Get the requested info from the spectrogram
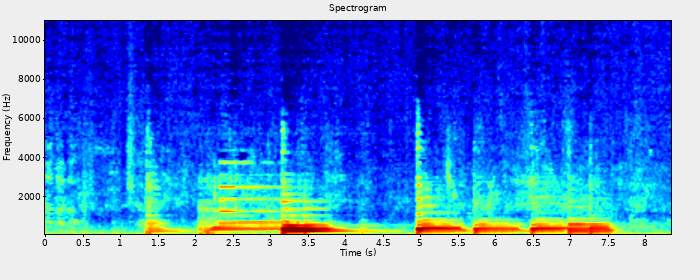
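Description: A few chords strummed on a plucked string instrument. The chords start about a second and a half in. The loudest rings out a little after three seconds and dies away. Then come three short chords in a row from about five seconds, the last stopped sharply near the end.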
